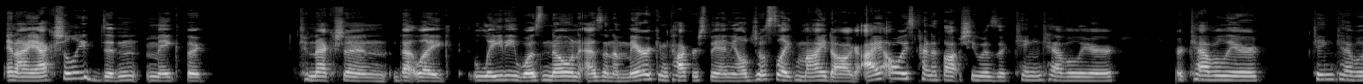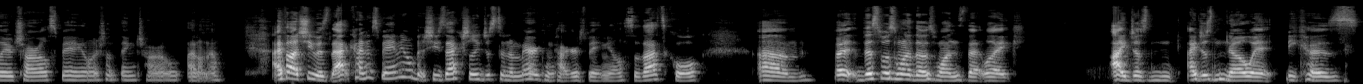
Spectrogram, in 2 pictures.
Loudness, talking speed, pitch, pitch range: -19 LUFS, 175 wpm, 195 Hz, 185-230 Hz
